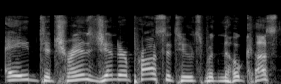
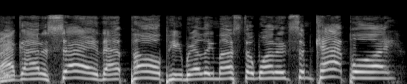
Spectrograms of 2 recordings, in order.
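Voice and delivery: high, drawn-out joke voice; hammed-up high character voice; comic put-on voice; 8 semitones higher, slower than usual. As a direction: pitch it way up for a silly aside. Jokey put-on voice mocking the Pope.

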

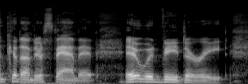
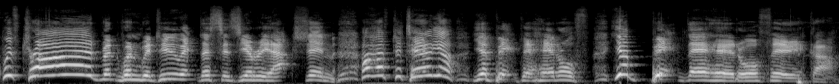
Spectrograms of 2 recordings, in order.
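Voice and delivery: much higher, louder exasperated scold; shrill mock scolding; 10 semitones higher, 5 dB louder than usual. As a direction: squeal it like an outraged friend. Mocking a shrill scolding castmate.

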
